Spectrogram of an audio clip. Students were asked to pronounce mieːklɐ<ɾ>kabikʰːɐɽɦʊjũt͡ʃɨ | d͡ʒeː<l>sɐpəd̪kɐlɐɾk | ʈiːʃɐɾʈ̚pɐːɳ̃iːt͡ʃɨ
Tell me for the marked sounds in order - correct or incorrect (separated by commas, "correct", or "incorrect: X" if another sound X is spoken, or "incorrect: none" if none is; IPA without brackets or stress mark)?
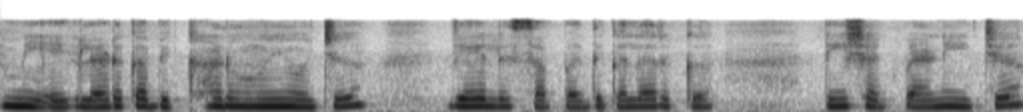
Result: incorrect: ɽ, correct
